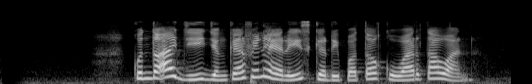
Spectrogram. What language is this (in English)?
Sundanese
